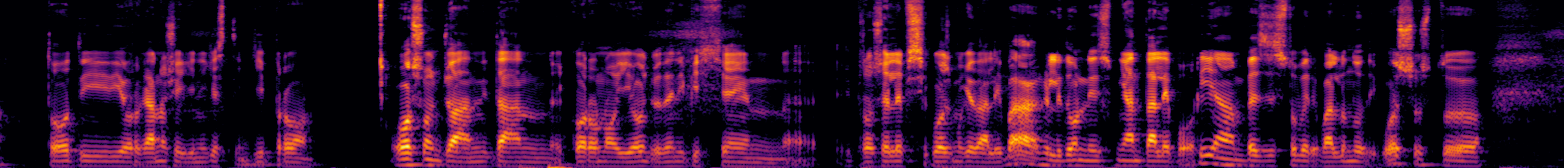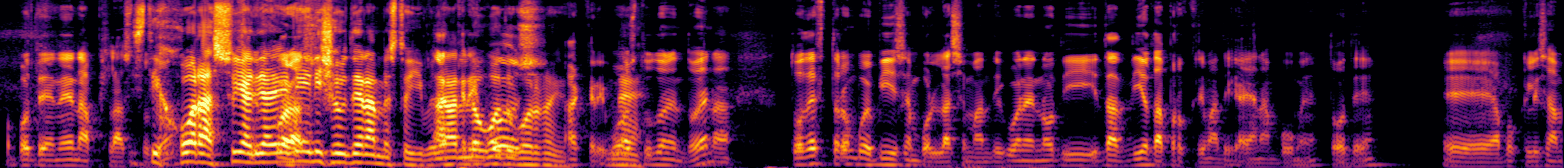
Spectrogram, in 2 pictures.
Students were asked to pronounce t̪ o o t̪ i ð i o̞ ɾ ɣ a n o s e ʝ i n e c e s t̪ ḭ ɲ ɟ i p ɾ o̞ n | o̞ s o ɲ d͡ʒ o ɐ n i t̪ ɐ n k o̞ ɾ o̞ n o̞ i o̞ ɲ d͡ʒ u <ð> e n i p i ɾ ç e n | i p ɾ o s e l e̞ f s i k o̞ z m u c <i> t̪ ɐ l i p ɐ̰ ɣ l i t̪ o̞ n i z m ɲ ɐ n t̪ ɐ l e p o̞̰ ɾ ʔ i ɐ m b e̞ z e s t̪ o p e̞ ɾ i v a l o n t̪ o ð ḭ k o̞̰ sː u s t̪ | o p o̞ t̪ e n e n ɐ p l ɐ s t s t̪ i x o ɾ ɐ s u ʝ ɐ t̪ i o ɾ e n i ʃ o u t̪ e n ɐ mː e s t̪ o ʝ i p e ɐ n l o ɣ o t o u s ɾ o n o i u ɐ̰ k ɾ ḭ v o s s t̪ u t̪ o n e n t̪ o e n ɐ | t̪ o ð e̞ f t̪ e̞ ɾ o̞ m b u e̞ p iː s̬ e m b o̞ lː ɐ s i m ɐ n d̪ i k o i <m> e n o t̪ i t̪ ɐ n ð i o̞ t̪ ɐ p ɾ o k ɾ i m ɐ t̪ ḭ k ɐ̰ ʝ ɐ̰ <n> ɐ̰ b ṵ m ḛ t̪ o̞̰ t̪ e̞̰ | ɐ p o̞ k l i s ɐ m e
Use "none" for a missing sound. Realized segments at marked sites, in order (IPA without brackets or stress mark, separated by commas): ð, e, n, n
